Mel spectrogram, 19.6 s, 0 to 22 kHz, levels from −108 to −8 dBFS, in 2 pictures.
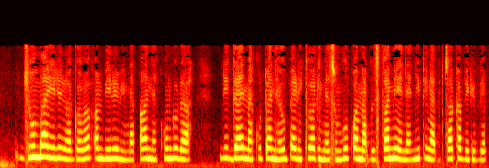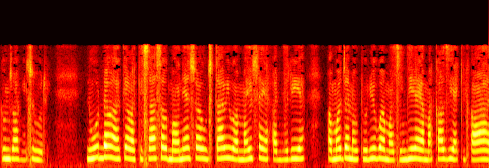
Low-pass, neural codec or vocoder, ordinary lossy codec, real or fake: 7.2 kHz; codec, 24 kHz, 0.9 kbps, WavTokenizer, small release; MP3, 32 kbps; fake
